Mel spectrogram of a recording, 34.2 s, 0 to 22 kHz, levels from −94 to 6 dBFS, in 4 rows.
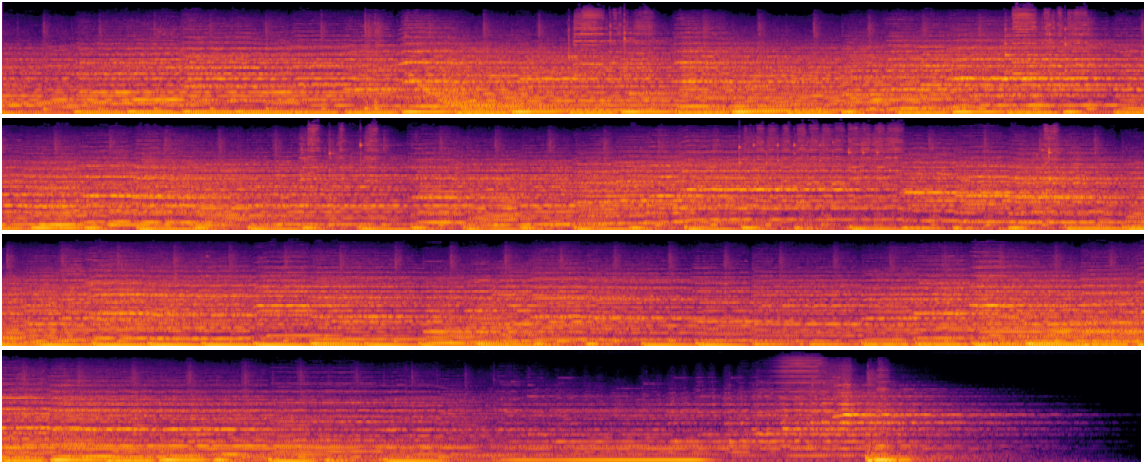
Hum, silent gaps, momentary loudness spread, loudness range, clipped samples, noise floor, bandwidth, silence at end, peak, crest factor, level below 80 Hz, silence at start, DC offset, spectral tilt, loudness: none; none; 8 LU; 4 LU; under 0.1%; -61 dBFS; 16 kHz; 0.95 s; 0 dBFS; 14 dB; -22 dBFS; 0 s; under 0.1%; -5.5 dB/octave; -16 LUFS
